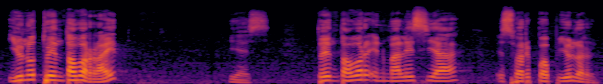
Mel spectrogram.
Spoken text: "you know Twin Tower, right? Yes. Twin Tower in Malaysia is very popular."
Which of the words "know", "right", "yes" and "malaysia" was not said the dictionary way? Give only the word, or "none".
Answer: malaysia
